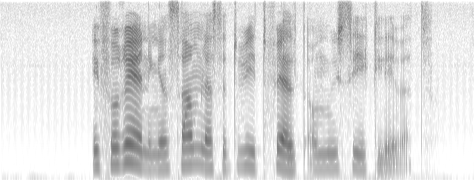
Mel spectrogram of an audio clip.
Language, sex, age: Swedish, female, 19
